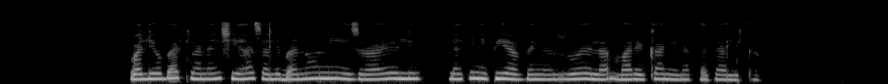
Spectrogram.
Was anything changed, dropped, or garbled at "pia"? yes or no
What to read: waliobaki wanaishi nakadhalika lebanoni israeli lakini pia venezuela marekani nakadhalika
no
